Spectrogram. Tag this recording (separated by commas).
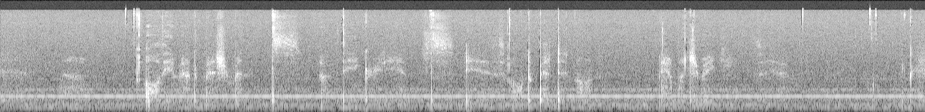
Speech, Whispering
